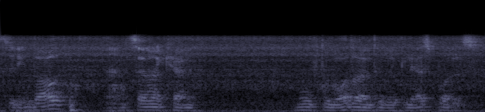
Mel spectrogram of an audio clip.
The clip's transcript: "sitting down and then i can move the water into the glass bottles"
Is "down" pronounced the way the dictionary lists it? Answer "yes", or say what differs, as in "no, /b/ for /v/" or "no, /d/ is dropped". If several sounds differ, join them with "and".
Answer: no, /n/ is dropped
